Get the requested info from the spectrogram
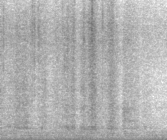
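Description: Faint rubbing of a wad of kitchen paper wiping leftover fat out of the bottom of a roasting pot, in a few soft strokes that die away toward the end.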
